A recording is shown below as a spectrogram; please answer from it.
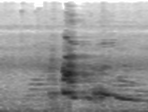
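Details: Pet Labrador Retriever at home, one of two dogs named Jimmy and Pooppi. It gives a single sharp, short bark followed by a softer falling tone, with quiet room noise around it.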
